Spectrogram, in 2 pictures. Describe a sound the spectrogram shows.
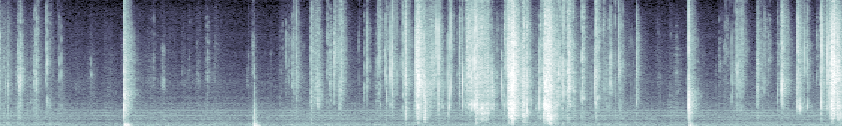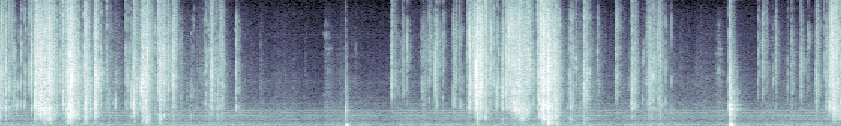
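Plastic wrappers crinkle and rustle close by.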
